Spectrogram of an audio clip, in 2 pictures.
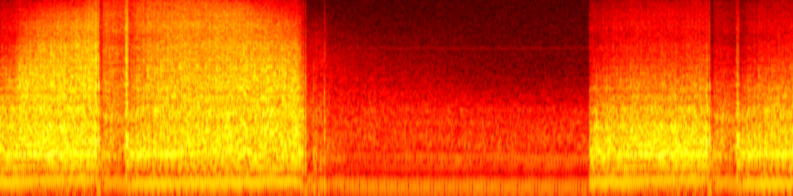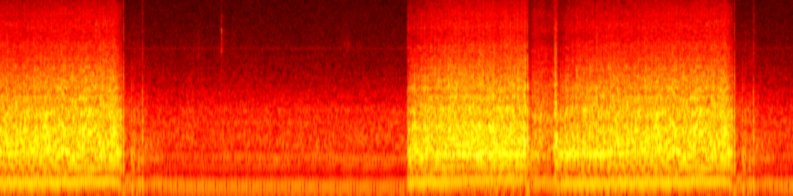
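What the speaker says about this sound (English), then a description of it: "We definitely don't want the road noise coming through at all" Road noise inside a moving car comes in loud bursts of broad rumbling whoosh, each a few seconds long and separated by quieter stretches where only a low engine hum remains; no voices.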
